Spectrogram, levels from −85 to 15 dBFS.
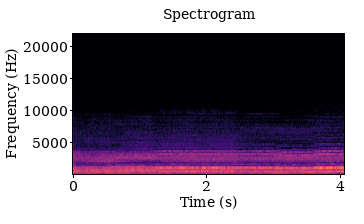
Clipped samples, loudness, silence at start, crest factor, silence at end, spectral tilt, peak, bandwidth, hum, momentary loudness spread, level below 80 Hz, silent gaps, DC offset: under 0.1%; -23 LUFS; 0 s; 14 dB; 0 s; -5.5 dB/octave; -8 dBFS; 9.6 kHz; none; 5 LU; -68 dBFS; none; under 0.1%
